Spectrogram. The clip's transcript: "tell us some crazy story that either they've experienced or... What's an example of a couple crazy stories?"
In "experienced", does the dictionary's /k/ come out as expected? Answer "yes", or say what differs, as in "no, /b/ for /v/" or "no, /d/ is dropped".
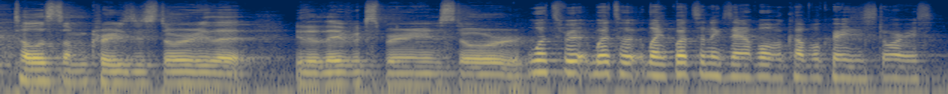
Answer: yes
